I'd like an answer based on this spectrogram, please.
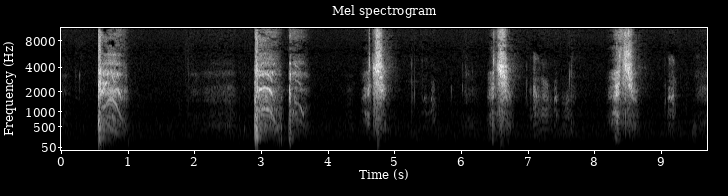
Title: Adorable cat appears to say 'bless you' when you sneeze Daily Mail Online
